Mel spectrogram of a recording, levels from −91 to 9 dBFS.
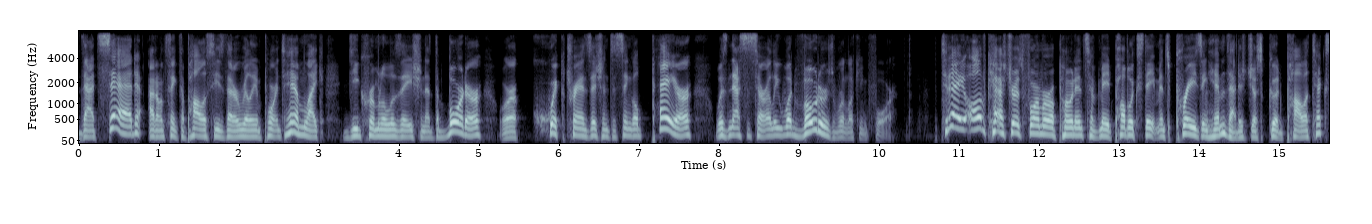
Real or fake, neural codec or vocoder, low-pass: real; none; 7.2 kHz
